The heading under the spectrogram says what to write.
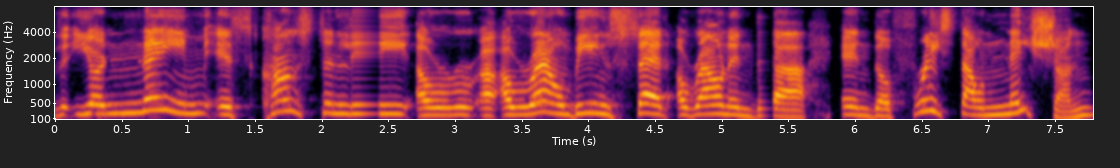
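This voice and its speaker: A man speaks with hardly any pauses, his pitch high and his pitch variation ordinary. His tone is bright and sharp. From Cuba. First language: Spanish. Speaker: online talk show host. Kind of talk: interview. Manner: fast; halting.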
